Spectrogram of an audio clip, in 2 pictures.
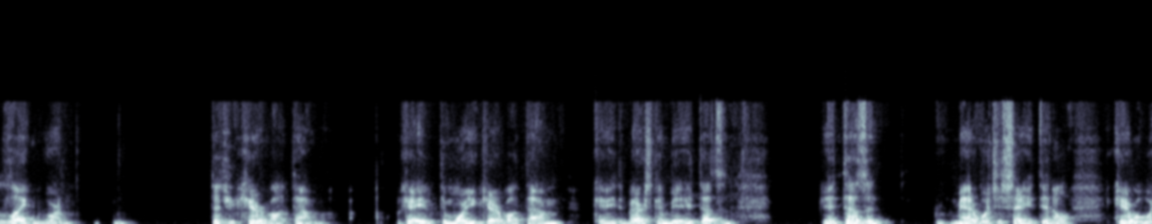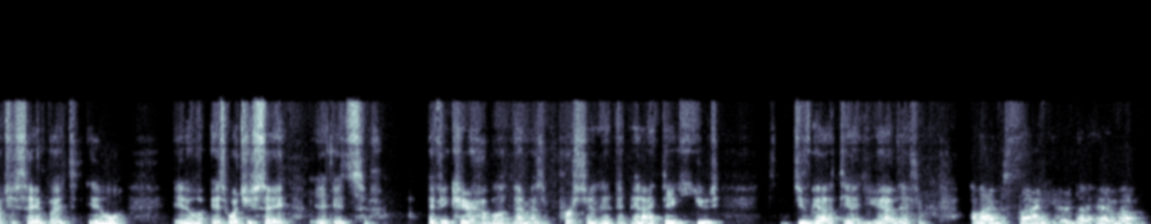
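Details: Adult male veteran high school coach and athletic director who stutters and reports days when he cannot get a word out; stuttering.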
